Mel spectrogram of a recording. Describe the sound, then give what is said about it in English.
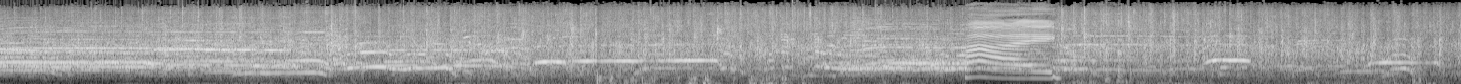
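A crowd applauds steadily and loudly for about twenty seconds as guests are welcomed out. Cheers and whoops rise above the clapping, with a brief high-pitched whistle near the end. “Please give it up for”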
